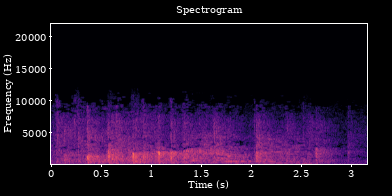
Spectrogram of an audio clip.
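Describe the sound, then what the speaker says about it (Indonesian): An audience at a talk on menstrual disorders gives a short round of scattered claps, a few distinct sharp hits near the listener while voices speak over them and the clapping fades out. "kasih tepuk tangan juga nih"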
